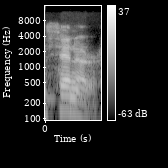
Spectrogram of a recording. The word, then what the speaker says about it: thinner: خلي بالك thinner بتتنطق ثاء. تمام، thinner.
